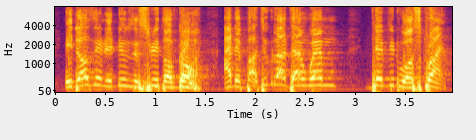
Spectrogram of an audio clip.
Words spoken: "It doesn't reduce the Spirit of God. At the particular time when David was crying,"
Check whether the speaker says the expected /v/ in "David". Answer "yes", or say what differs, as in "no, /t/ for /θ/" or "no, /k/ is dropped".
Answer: yes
